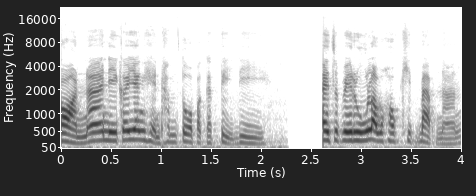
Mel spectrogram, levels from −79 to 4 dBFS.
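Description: At 2.52 s, after a 0.33 s pause, speech bursts in abruptly with its first 96 ms missing: a clipped start after a pause, as the output device wakes from sleep.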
